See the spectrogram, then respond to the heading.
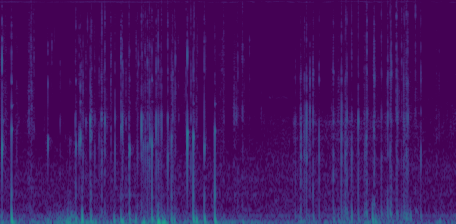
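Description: Two small round green plastic or silicone scrubber pads covered in soft spikes, one held in each hand close up, are squeezed and rubbed with the fingertips. This makes dense, crunchy scratching with many sharp clicks over a low rumbling bed. The bursts thin out toward a quieter, steadier rustle.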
